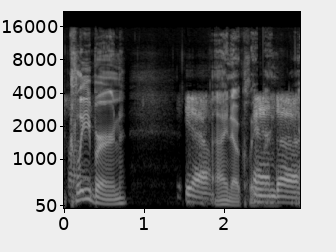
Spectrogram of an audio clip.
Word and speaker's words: Cleburne: of Fort Worth um oh I mispronounced it I'm sorry I said kled burn I'm so sorry Cleburne yeah I know and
